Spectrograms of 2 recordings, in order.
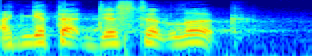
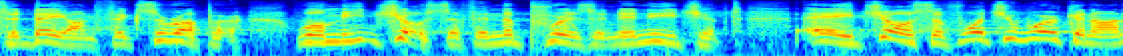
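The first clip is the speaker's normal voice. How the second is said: put-on Brooklyn-accented voice; 8 semitones higher, 5 dB louder than usual. Parodying a reality show set in a prison, the speaker hosts in a Brooklyn accent. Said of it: "I can't get away from the Brooklyn accent".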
